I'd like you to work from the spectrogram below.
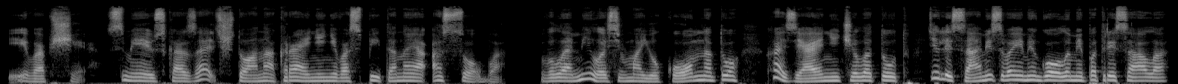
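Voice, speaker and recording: A woman's voice: on the low side, a little slow, dry recording, studio quality, lightly acted. A woman voicing a cantankerous old male ghost who scolds and grumbles at everyone. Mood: grumbling. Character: grumpy old male ghost, a fussy disapproving father.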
